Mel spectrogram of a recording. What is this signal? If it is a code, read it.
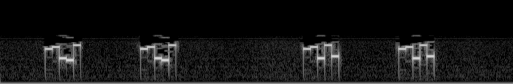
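Five-tone selective call (ZVEI), heard as quick runs of five tones, tones of about 80 ms. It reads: 89320 89320 89304 89304
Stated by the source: ZVEI five-tone call 89294 received by SDR.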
